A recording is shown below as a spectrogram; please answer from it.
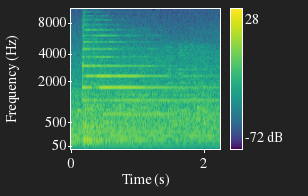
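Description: A single bell-like strike on the band's tuned metal percussion, ringing out and fading over about a second and a half, over soft held tones from the band.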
